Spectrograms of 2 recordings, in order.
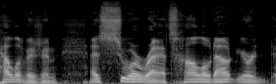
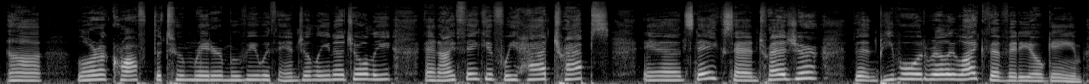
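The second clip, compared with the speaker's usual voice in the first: put-on little kid voice; 11 semitones higher than usual. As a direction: play an eager little girl pitching ideas. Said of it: "brought their kid".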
